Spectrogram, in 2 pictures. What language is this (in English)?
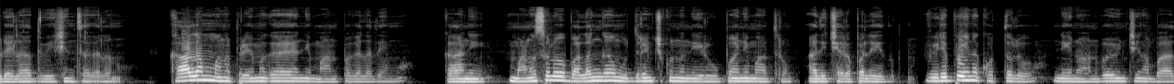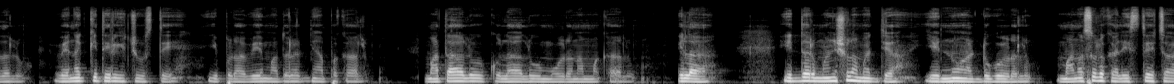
Telugu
